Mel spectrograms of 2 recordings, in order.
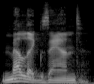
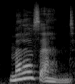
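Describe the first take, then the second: First: The name is said as 'mel-ex-and'. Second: The name is said as 'mellow's end'. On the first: The speaker calls it wrong. "Usually T T S will be like Melexand" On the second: The speaker calls it right. "I prefer Mellow's End"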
